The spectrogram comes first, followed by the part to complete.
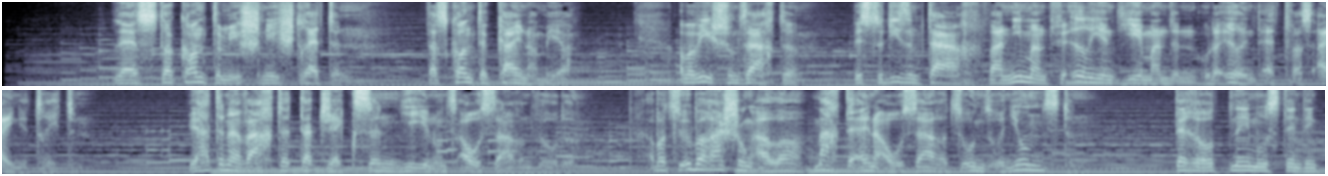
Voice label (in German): dialekt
